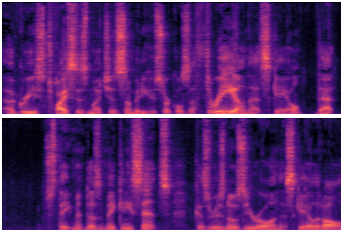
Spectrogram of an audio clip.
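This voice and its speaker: A man giving a statistics lecture, explaining step by step and often pausing on "uh" fillers. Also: lowish voice. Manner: many "uh" fillers, relaxed explaining.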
